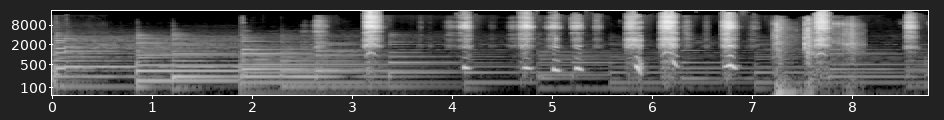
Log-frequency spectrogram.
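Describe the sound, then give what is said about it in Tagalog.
A person cries and whimpers in a bedroom in a string of short, gasping sobs, fairly loud, over soft sustained background music. “Narinig ko po kasi kayo umiiyak.”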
